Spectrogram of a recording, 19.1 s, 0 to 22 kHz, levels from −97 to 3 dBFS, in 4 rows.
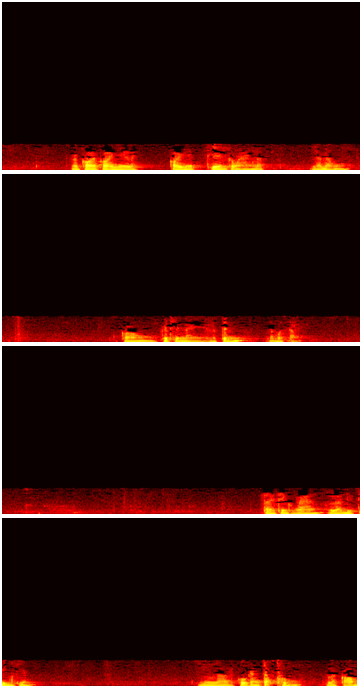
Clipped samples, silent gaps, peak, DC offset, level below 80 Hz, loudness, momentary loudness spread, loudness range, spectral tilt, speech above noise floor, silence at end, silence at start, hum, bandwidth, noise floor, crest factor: under 0.1%; none; -6 dBFS; under 0.1%; -68 dBFS; -27 LUFS; 12 LU; 9 LU; -13 dB/octave; 40 dB; 0 s; 0.95 s; none; 3.5 kHz; -66 dBFS; 24 dB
